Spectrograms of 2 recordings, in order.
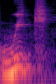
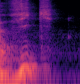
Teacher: Au même titre qu'on dit bien une fin de semaine, on l'appelle bien un week-end, comme le mot week en anglais, qui est donc un son qui part de la gorge, week. On ne dit pas vic, qui est un son qui part des lèvres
